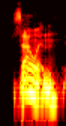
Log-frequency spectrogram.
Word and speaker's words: Samhain: we have to know the history of its precursor, Samhain, that funny-looking word that looks like it should be pronounced Samhain. Samhain is a festival celebrated in Celtic paganism and Wicca.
